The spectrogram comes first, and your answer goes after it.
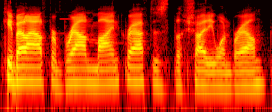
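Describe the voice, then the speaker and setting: A man's voice: on the high side, steady tone, brisk, bright, forceful tone, smooth, faint music behind. A man giving casual, sweary, joking commentary while streaming a video game.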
